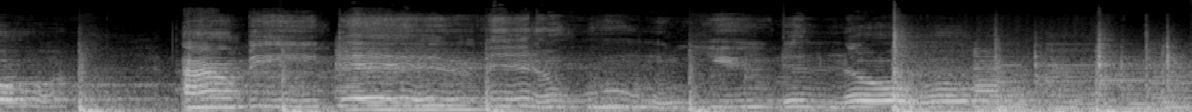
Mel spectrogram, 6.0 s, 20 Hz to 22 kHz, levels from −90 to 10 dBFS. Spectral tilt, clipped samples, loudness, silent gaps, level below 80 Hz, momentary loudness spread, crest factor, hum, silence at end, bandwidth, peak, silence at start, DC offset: -7 dB/octave; under 0.1%; -19 LUFS; none; -26 dBFS; 7 LU; 16 dB; none; 0 s; 13 kHz; -2 dBFS; 0 s; under 0.1%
